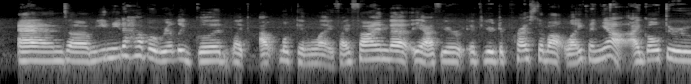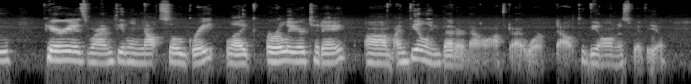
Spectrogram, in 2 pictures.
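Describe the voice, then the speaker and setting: At a fairly quick pace with hardly any pauses, a woman speaks at a medium pitch with ordinary pitch variation. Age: 30s. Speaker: vlogger. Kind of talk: casual vlog commentary.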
